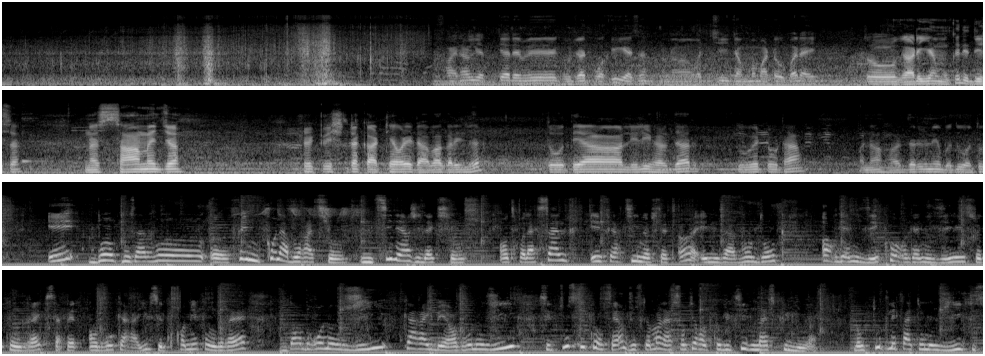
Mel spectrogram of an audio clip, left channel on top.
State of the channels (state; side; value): different; both; correlation 0.00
